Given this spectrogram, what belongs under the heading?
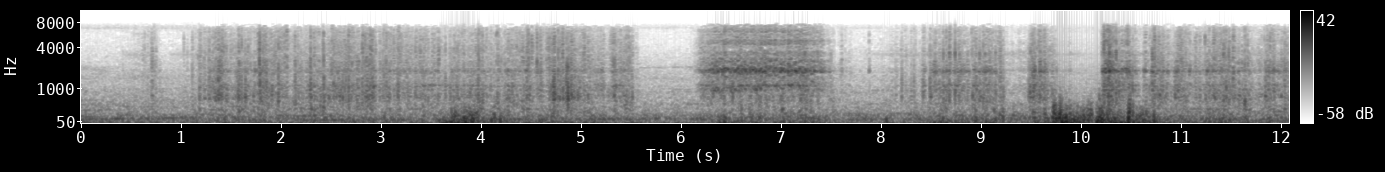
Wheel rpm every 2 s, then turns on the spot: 10, 30, 30, 80, 20, 40.
0-6 8-12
